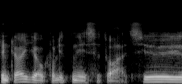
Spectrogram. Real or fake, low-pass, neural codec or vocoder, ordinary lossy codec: fake; 7.2 kHz; codec, 16 kHz, 8 kbps, FunCodec, trained on LibriTTS, 25 frames a second; AAC, 48 kbps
